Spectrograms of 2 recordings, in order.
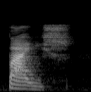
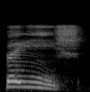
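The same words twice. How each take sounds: First: "pais" as a single syllable, a-i gliding together; one syllable. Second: "País" split as pa-ÍS; two syllables. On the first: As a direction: say "pais" with the i joined to the a. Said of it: "só tem uma sílaba". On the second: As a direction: say "País" slowly, stressing a separate i. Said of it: "é dividido da primeira sílaba". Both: Shown as a demonstration.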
